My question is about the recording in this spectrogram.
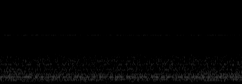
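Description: Near silence: faint steady room tone and hiss with a thin, steady high-pitched tone.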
